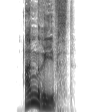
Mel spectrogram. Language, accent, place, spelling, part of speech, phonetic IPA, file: German, Germany, Berlin, anriefst, verb, [ˈanˌʁiːfst], De-anriefst.ogg
- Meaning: second-person singular dependent preterite of anrufen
